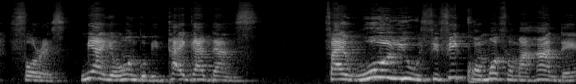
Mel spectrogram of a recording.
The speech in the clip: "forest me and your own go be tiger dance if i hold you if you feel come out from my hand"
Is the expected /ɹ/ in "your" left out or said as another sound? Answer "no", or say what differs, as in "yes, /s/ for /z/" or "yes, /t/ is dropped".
yes, /w/ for /ɹ/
